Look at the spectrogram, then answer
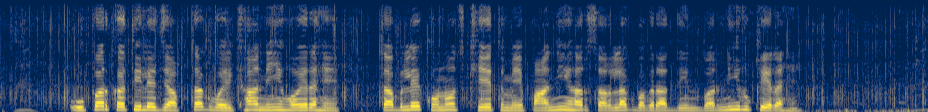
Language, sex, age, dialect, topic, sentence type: Chhattisgarhi, male, 18-24, Northern/Bhandar, agriculture, statement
